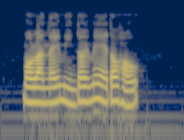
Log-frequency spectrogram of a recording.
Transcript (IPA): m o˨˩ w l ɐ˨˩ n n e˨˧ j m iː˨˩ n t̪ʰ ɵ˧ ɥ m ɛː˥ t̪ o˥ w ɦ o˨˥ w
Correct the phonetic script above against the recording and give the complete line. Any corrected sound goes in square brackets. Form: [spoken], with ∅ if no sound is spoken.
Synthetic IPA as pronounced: m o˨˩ w l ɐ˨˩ n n e˨˧ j m iː˨˩ n [t̪] ɵ˧ ɥ m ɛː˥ t̪ o˥ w ɦ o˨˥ w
